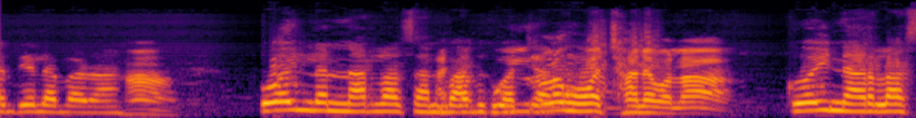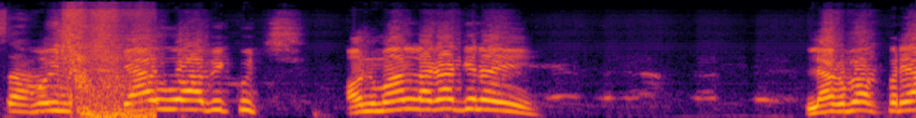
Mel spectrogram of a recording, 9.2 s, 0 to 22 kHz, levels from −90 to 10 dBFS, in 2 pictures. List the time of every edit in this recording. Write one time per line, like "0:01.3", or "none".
0:04.9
